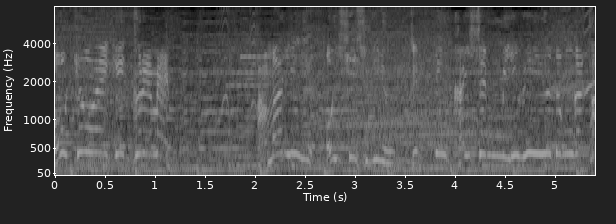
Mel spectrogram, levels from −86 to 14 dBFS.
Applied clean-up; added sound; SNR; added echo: none; Screech; 14 dB; none.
